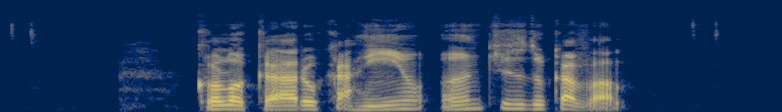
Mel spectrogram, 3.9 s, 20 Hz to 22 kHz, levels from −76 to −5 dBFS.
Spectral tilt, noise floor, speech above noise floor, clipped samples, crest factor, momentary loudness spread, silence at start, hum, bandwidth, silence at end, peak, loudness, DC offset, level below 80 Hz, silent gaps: -4.5 dB/octave; -58 dBFS; 38 dB; under 0.1%; 20 dB; 7 LU; 1 s; none; 13 kHz; 0.8 s; -2 dBFS; -20 LUFS; under 0.1%; -64 dBFS; none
